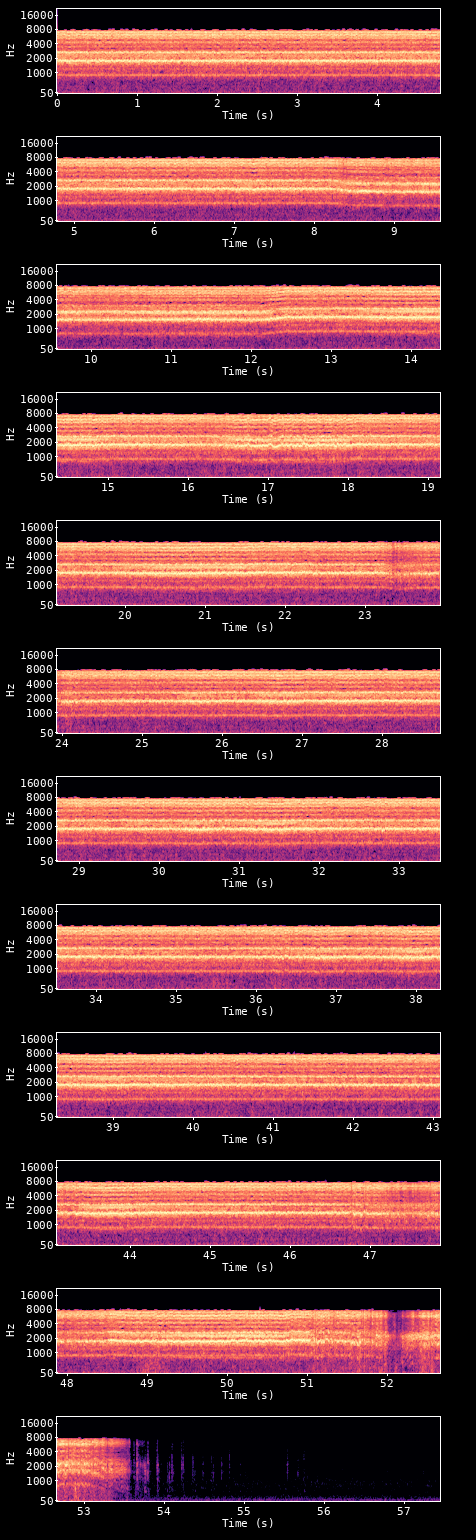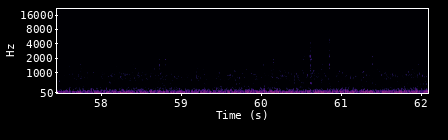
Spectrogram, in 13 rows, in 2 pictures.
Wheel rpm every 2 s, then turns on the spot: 230, 230, 230, 230, 210, 200, 220, 220, 220, 230, 220, 230, 230, 230, 230, 230, 230, 230, 230, 230, 230, 230, 230, 230, 230, 200, 110, 0, 0, 0, 0.
none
